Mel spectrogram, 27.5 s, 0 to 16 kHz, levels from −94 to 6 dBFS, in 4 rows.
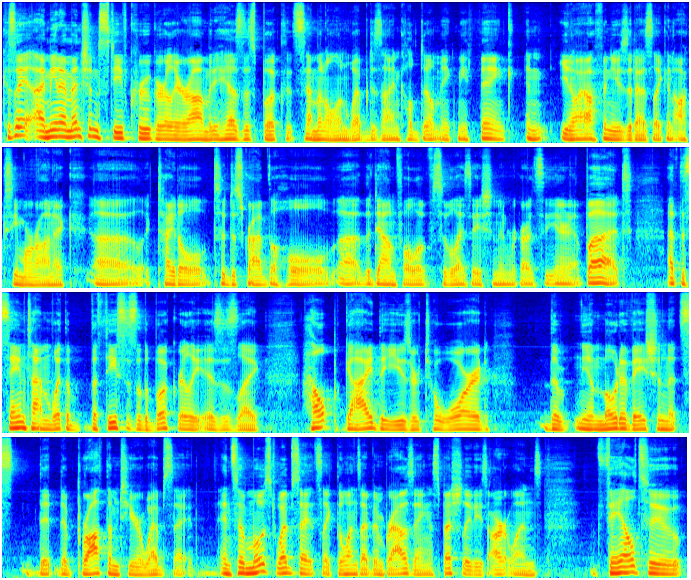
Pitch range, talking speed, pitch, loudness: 105-130 Hz, 225 wpm, 115 Hz, -17 LUFS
